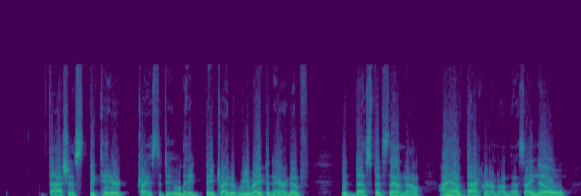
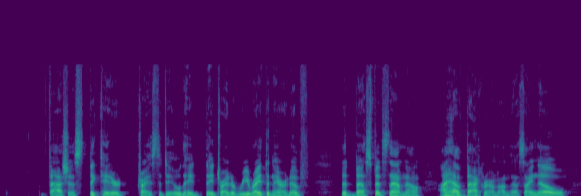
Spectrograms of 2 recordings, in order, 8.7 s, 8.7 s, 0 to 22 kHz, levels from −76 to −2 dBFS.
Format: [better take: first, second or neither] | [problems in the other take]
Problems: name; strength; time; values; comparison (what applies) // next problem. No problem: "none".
second | distortion; heavy; 11% of the sound clipped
